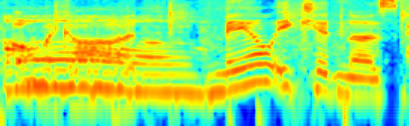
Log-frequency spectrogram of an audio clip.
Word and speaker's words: echidnas: Echidnas? – Echidnas, oh.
